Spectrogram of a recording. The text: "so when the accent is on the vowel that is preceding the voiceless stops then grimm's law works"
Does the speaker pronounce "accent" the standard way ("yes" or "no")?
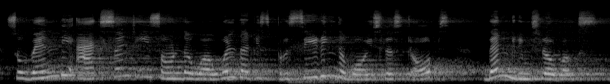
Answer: yes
